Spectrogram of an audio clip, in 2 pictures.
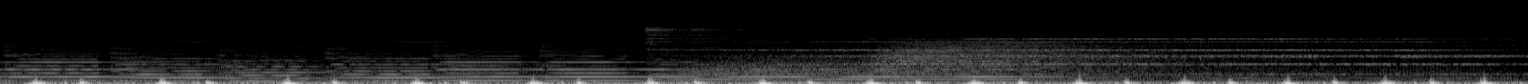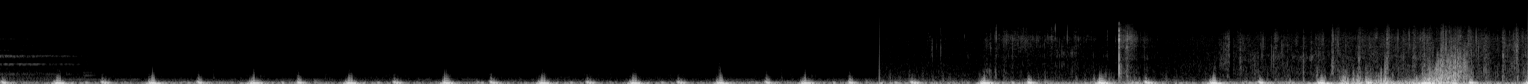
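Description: Horror-style soundtrack: a steady, thumping heartbeat sound effect, a little more than once a second, under held, eerie music notes that fade out about halfway, leaving a low hum. A rising hiss swells in near the end.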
